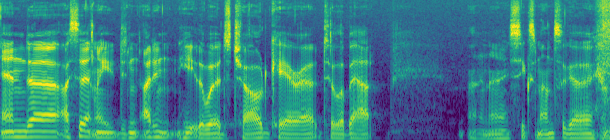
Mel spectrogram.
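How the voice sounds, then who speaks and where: Over noticeable background noise, a man with an Australian accent talks at a moderate pace, his fairly low pitch showing ordinary variation. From Tasmania, Australia. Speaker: author and comedian. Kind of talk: interview. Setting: studio.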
